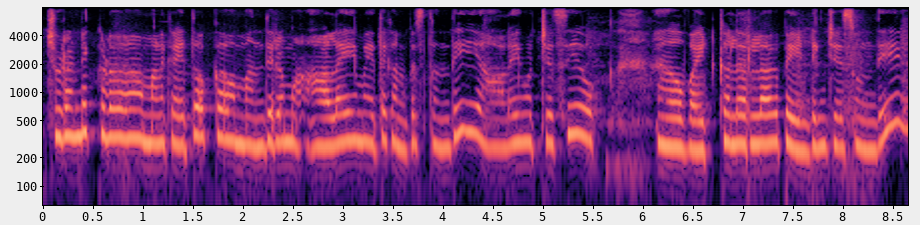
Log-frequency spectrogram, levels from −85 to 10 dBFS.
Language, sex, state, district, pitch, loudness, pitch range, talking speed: Telugu, female, Andhra Pradesh, Chittoor, 290 Hz, -15 LUFS, 270-325 Hz, 120 wpm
